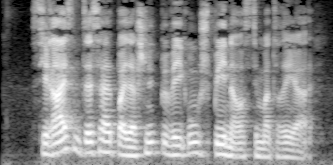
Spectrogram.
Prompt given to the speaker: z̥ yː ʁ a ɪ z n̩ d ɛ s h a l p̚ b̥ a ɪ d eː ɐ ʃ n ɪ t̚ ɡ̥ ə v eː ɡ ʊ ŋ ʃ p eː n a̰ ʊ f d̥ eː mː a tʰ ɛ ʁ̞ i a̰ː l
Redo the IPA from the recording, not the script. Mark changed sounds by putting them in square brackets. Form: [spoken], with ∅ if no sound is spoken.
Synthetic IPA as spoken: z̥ [iː] ʁ a ɪ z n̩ d ɛ s h a l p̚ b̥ a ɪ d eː ɐ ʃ n ɪ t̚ [b̥] ə v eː ɡ ʊ ŋ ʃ p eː n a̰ ʊ [s] d̥ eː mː a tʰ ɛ ʁ̞ i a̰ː l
